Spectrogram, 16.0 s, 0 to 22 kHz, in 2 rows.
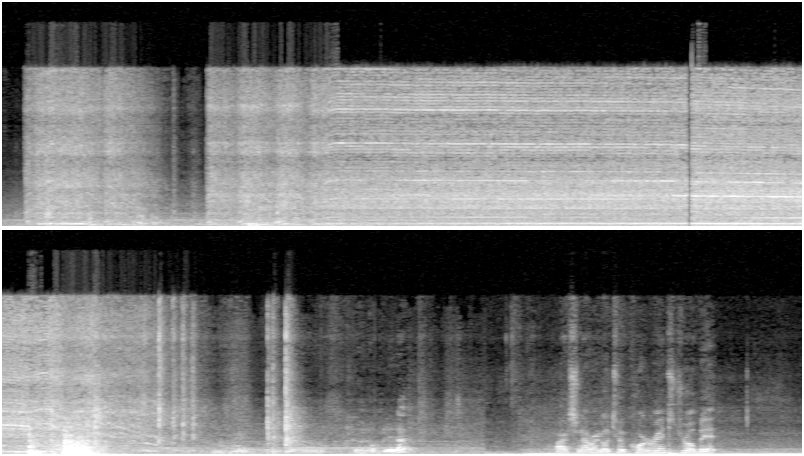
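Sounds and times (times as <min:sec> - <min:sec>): cordless drill drilling: 0:00.2 - 0:09.8.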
